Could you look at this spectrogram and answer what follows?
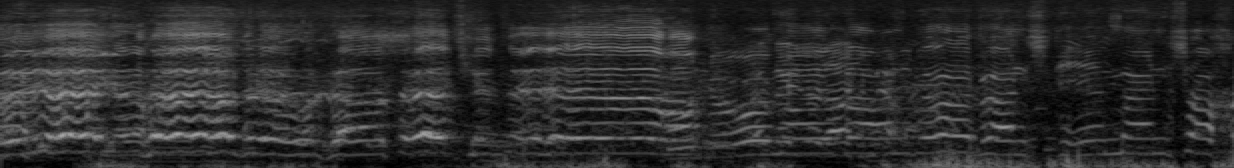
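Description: A man singing a solo chant in long held notes that bend and waver in pitch. A low rumble comes in around six seconds in.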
